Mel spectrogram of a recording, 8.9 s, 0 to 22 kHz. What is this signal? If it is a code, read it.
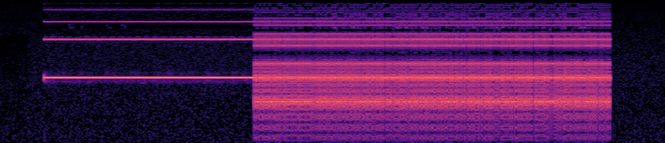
Cassette data (Kansas City type), 300 baud, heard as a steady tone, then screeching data.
